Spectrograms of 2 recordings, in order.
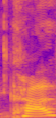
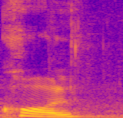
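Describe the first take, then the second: First: The vowel is a short open Romanian 'a'. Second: The vowel is a rounded English 'aw'. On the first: The speaker calls it wrong. "Este cal sau call?" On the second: The speaker calls it right. "Call of Duty, că nici un cal"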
